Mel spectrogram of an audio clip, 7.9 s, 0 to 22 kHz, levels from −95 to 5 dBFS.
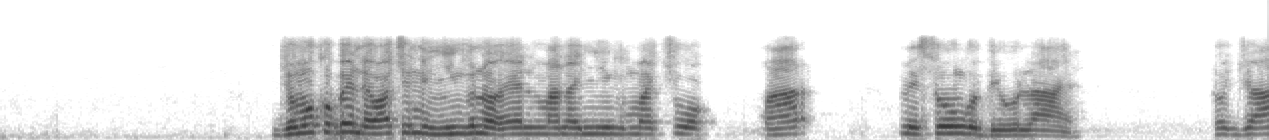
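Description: Throughout, the speech carries the sound of the AMR wideband (HD Voice) codec at heavy damage. The texture points to its lowest mode, around 6.6 kbit/s. The codec rebuilds the voice from a pulse-excited vocal tract model. At this rate it has too few bits to follow the detail. Voiced sounds come out rough and raspy. The top band is filled with shaped noise rather than real content. Nothing is present above 7.5 kHz.

At 2.16 s the level drops suddenly by about 3 dB. This is likely the microphone volume stepped down by the call software. Voice and background fall together, in one step. There is no fade.

From 2.96 to 3.09 s the loudest syllables take a harsh, crackling edge. This is likely microphone overload. The input runs about 1 dB past the converter's ceiling. The peak tops are flattened. Only a small fraction of samples, under one percent, are cut. That is still enough to be heard as grit on the peaks.

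Right after that peak, at 3.15 s, the level drops again, by about 5 dB. This is likely another microphone volume step down, reacting to the clipping just before. The change is abrupt and affects everything in the signal at once.

At 4.17 s a third step down follows, about 2 dB. This is likely the same automatic input reduction. It is smaller but still sudden. Voice and background lose level together.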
